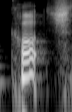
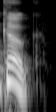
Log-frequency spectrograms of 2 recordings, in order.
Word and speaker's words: Koch: the podcast and with is it Dan Koch is that how you say his name Dan Koch Oh Dan Koch I was saying it totally wrong I'm sorry everybody I'm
